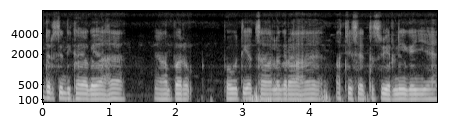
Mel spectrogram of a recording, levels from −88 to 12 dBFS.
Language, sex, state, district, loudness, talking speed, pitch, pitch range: Hindi, male, Rajasthan, Bikaner, -16 LUFS, 180 wpm, 120 Hz, 120-125 Hz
